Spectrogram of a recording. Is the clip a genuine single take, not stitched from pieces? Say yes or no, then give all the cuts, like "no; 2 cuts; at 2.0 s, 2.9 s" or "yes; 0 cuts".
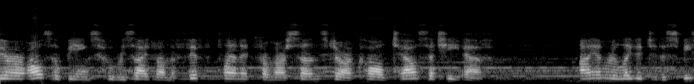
no; 1 cut; at 2.5 s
